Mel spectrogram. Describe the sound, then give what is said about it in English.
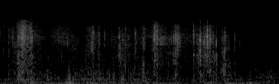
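Paper rustles as a letter is pulled out of an envelope, soft crinkling and scraping in irregular little bursts, faint and alone, with no voices. “Her letters to me. Go ahead, take one of them out of the envelope and read it.”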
